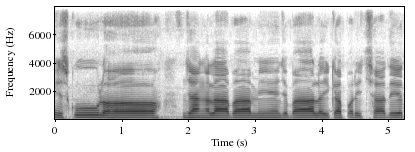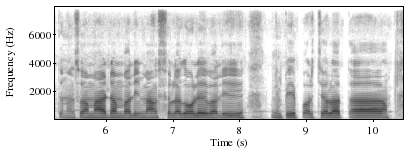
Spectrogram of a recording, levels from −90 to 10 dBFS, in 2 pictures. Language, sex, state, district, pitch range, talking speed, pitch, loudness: Hindi, male, Uttar Pradesh, Deoria, 145-150 Hz, 90 wpm, 145 Hz, -17 LUFS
